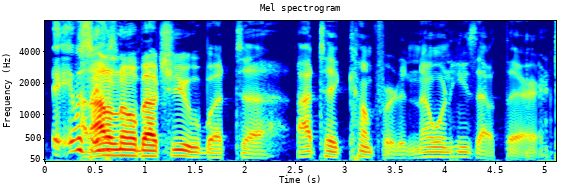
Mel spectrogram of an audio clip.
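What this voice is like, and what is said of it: Sam Elliott impression. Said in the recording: “Dude, that was a good Sam Elliott. Dude, that was a pretty good Sam Elliott impression.”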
